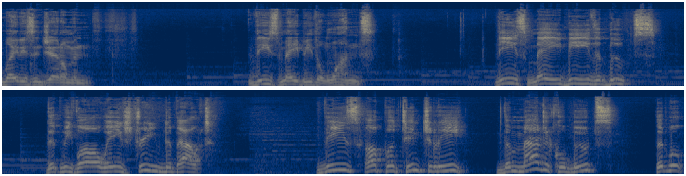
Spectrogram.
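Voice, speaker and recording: A man uses a put-on character voice, high in pitch, at a fairly slow pace with long, frequent pauses. Faint music sits in the background. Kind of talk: exaggerated showman. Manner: theatrical, excited.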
